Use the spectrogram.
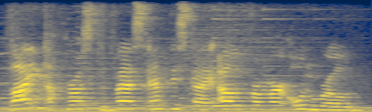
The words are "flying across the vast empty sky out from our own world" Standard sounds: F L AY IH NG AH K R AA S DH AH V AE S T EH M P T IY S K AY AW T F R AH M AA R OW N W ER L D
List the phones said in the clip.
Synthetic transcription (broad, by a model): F L AY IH NG AH K R AA S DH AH V AE S T EH M P T IY S K AY AW T F R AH M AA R OW N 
